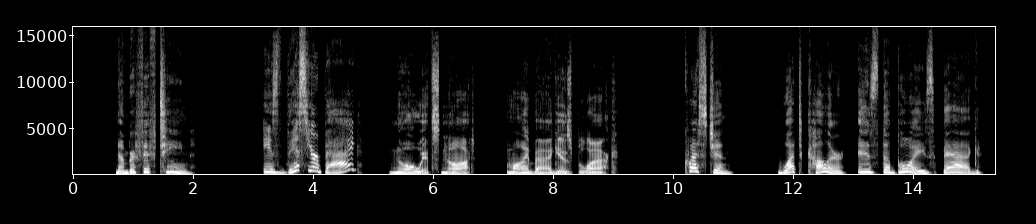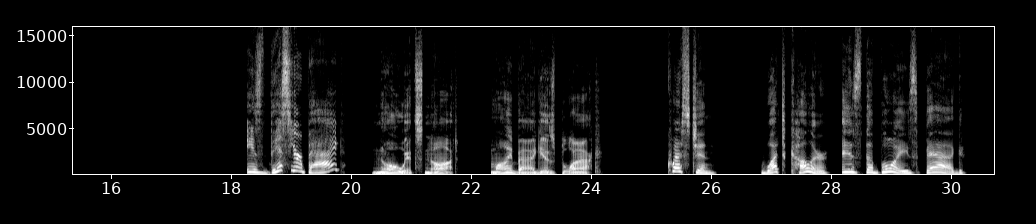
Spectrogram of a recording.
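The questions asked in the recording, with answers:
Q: What color is the boy's bag?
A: Black.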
